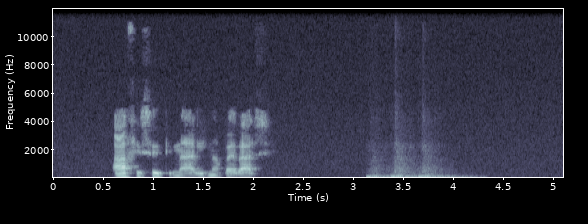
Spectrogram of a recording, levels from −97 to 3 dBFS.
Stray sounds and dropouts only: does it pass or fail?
fail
